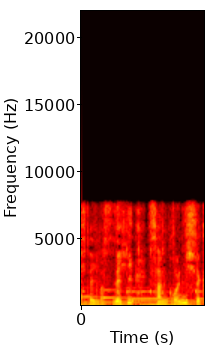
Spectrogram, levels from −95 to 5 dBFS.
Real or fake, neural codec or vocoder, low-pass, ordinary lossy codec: real; none; none; none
